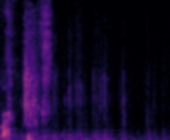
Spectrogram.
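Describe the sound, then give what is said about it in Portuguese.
Rain patters faintly and irregularly, a loose scatter of soft taps and hissy bursts that is loudest at the start and then thins out over the short stretch. “Tem uma chuva aqui agora.”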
